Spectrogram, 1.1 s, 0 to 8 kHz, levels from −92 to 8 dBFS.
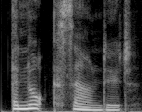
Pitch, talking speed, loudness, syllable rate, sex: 200 Hz, 170 wpm, -16 LUFS, 4.5 syllables/s, female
